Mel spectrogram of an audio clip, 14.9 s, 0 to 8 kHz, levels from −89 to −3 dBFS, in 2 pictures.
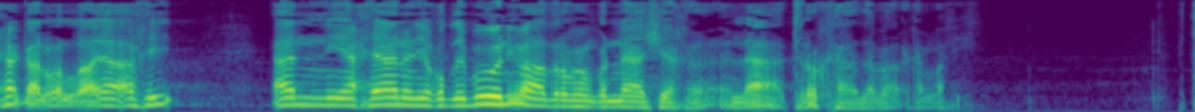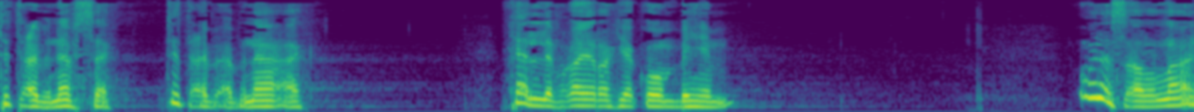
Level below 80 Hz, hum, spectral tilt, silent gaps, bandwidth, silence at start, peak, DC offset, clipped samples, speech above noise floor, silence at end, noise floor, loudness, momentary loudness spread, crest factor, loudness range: -56 dBFS; none; -6.5 dB/octave; none; 8 kHz; 0 s; -2 dBFS; under 0.1%; under 0.1%; 53 dB; 0 s; -70 dBFS; -18 LUFS; 14 LU; 18 dB; 7 LU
